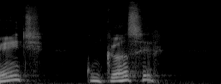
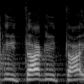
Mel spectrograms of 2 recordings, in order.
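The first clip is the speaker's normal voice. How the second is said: ordinary talk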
